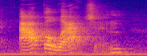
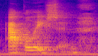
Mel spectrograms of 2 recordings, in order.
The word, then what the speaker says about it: Appalachian: No, listen, though, there is this whole thing how if you're born in the South, you pronounce it Appalachian, and then if you're born in the North, you pronounce it Appalachian.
